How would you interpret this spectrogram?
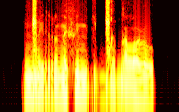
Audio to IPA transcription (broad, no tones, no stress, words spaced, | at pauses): ŋ͡ǁirunəfʲu mʲəkiɡ͡ǁəbi lˠuɭu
